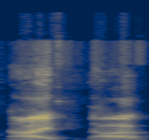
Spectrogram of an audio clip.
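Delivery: put-on slow, half-hearted Welsh accent; badly faked touch of Welsh; attempted Welsh accent. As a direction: have a brief go at a Welsh accent, then give up. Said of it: "I can't do Welsh".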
